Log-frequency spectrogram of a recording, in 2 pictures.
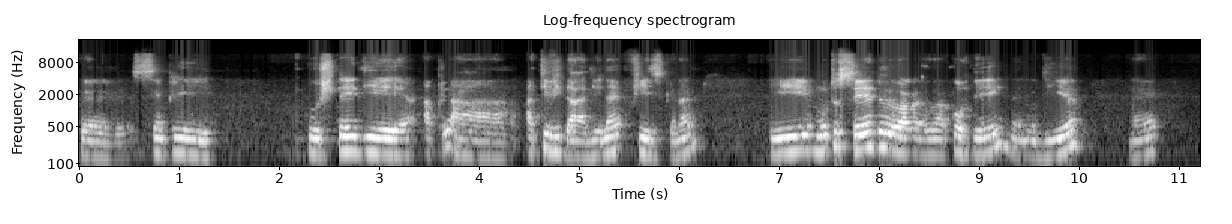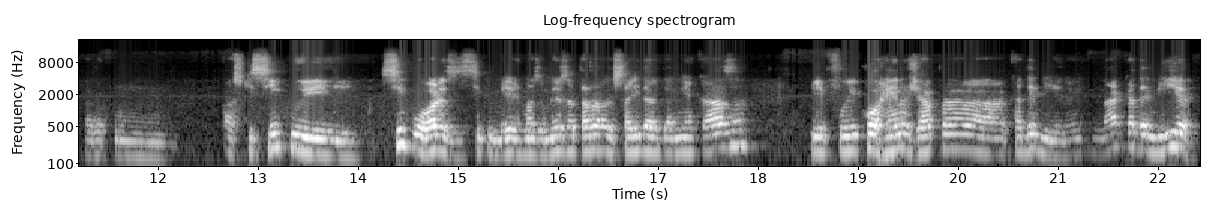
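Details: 40-year-old man with aphasia for two and a half years after a stroke; he was totally mute at first and still has difficulty finding some words, writing, reading and numbers.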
